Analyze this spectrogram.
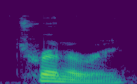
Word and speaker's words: Trenary: My town is very small and it's pronounced Trenary.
